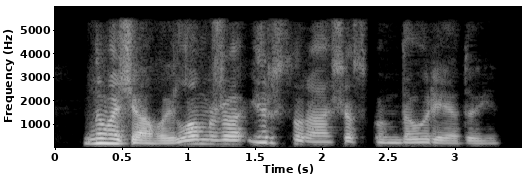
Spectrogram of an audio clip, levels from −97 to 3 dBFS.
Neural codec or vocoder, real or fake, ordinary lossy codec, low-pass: none; real; MP3, 48 kbps; 5.4 kHz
